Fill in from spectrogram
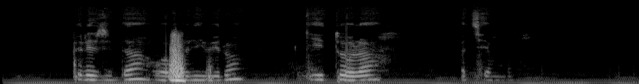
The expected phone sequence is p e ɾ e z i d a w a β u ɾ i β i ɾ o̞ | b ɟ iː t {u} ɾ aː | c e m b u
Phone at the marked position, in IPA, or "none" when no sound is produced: o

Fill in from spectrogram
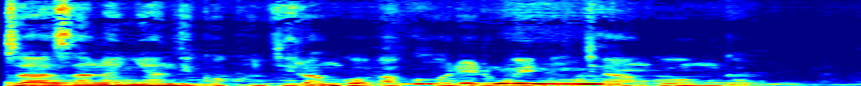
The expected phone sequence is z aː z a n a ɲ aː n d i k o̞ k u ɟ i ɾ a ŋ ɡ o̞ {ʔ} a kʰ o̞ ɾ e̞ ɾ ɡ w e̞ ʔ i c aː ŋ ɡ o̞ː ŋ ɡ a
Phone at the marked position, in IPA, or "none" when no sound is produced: ʔ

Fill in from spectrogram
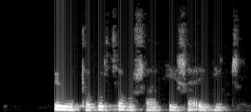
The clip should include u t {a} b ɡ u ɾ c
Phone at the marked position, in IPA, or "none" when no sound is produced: a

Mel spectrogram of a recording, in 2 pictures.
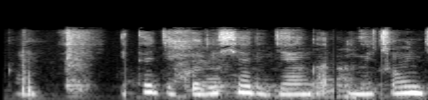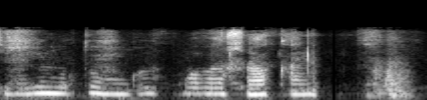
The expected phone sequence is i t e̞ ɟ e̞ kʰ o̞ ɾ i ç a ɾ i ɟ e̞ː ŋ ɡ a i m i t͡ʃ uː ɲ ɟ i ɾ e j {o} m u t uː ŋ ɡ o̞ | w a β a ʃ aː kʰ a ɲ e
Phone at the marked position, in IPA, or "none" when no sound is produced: u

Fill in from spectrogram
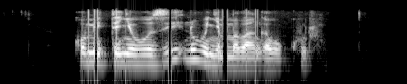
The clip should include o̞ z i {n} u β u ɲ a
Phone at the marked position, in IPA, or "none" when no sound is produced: n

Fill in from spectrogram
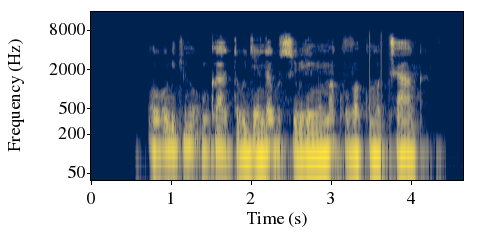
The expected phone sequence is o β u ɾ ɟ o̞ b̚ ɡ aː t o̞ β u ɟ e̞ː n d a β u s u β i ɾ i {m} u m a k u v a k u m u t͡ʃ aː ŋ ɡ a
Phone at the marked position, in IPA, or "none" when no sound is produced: ɲ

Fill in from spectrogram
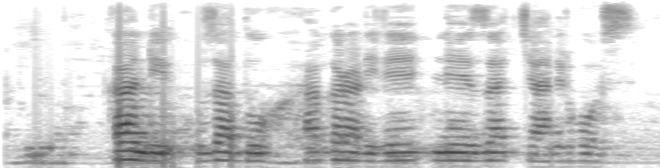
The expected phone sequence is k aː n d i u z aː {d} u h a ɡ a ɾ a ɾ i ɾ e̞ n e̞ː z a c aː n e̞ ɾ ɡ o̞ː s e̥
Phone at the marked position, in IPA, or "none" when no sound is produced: d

